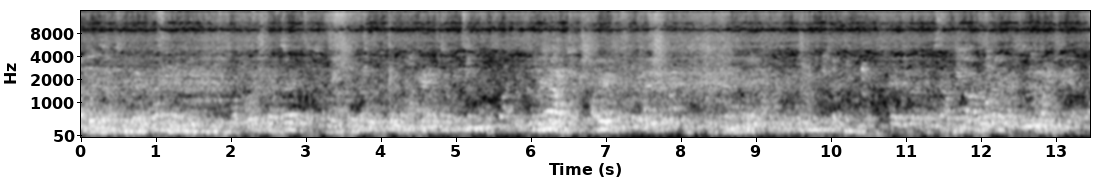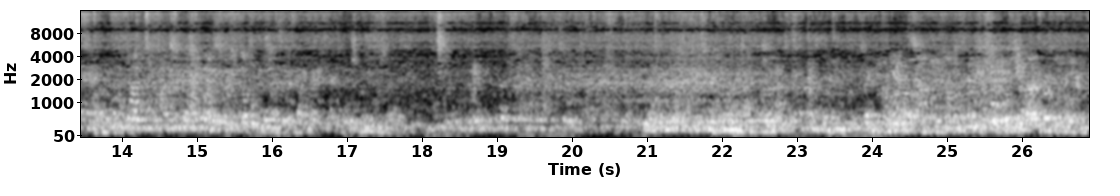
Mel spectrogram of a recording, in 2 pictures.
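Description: A young man speaks calmly into a microphone, heard through loudspeakers in an echoing room.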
